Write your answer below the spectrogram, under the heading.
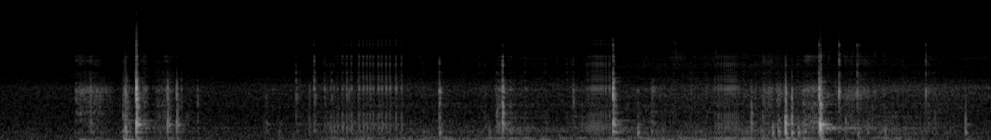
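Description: Bicycle setting off and rolling along the road, heard faintly: a low tyre rumble with scattered sharp clicks and knocks from the bike and its handlebar mount, the loudest a couple of knocks about a second in and near the end.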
